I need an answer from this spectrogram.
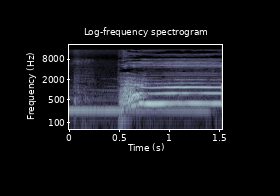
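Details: Pet dog howling along to other dogs on a screen: a steady low tone shifts into a sustained higher howl with strong harmonics after half a second, held to the end.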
